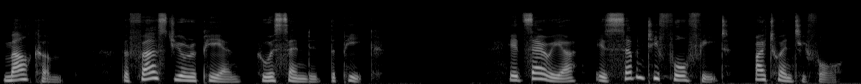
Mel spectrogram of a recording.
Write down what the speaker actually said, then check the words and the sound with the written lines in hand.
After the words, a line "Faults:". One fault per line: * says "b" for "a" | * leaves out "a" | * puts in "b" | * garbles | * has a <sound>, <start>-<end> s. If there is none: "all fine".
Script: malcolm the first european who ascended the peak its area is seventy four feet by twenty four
malcolm the first european who ascended the peak its area is seventy four feet by twenty four
Faults:
all fine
